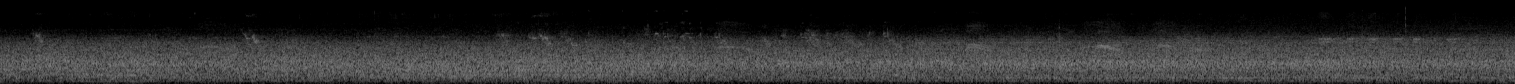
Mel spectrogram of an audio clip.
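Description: A steady, even wash of distant diesel locomotive and outdoor noise as an EMD GT18LA-2 diesel-electric locomotive approaches a long way off hauling a passenger train, with short bird chirps scattered over it.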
